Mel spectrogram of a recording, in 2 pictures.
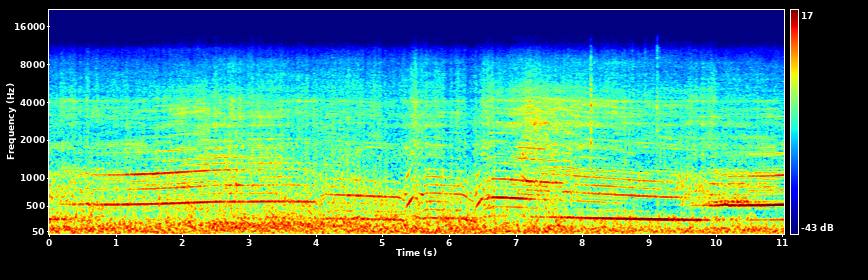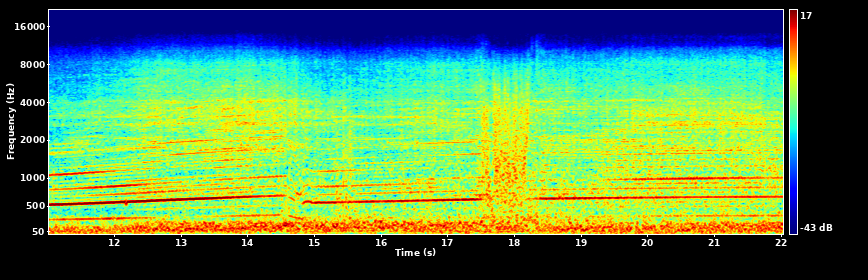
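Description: Sport bike engine running hard at highway speed, its pitch climbing and then dropping sharply at several gear changes and throttle blips, over a heavy rush of wind and road noise.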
